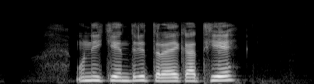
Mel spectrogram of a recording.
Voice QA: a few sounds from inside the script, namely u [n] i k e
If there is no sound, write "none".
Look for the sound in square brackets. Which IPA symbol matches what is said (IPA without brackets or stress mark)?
n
